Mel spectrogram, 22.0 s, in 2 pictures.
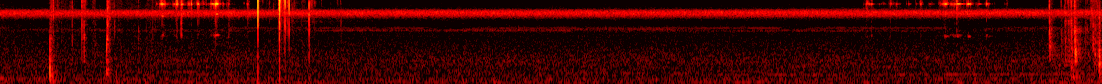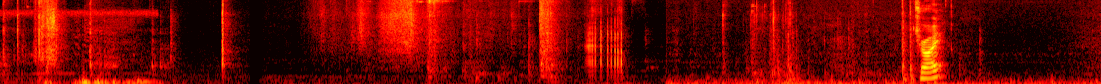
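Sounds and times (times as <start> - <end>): keys jingling: 0.8 - 3.1, 8.7 - 11.5.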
